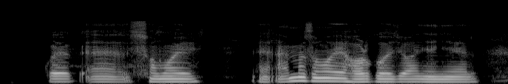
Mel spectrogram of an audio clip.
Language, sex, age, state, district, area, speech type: Santali, male, 18-30, West Bengal, Malda, rural, spontaneous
